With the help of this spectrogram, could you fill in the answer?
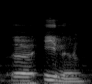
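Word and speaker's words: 犬: Inu. I believe the accent is on the I.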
